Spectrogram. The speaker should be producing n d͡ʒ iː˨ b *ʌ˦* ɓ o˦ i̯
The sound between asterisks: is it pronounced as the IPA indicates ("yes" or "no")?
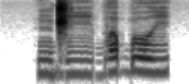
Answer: yes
